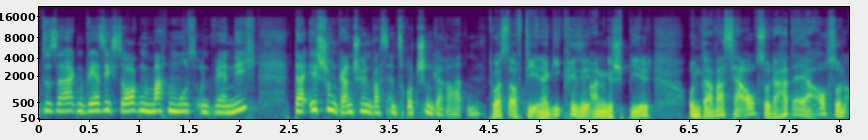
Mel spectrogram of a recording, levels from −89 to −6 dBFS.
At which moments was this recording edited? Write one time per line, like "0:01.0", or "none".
0:04.5
0:05.5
